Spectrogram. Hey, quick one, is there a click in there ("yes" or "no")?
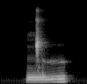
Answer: yes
